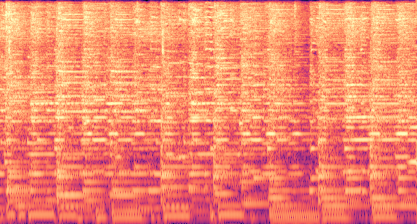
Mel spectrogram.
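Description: Guatemalan marimba music: an instrumental melody of quick, rhythmic struck notes over a steady bass line.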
